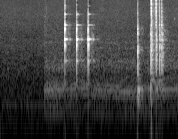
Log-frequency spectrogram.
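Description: A glass bowl clinks against a metal tray.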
